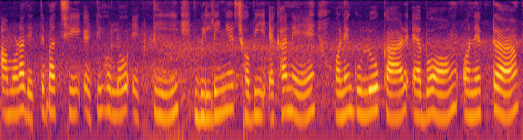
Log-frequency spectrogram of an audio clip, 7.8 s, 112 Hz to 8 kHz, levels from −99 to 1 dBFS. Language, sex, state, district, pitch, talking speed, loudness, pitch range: Bengali, female, Assam, Hailakandi, 255 Hz, 100 wpm, -17 LUFS, 235-270 Hz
